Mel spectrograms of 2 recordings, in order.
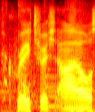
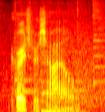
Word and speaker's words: Greatfish Isle: Well, some people call it Greatfish Isle, some people call it Greatfish Island. But the official pronunciation is Greatfish Isle.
